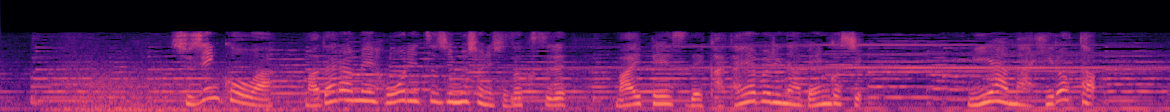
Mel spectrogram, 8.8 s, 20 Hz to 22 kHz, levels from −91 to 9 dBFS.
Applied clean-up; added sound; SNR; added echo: none; none; none; none.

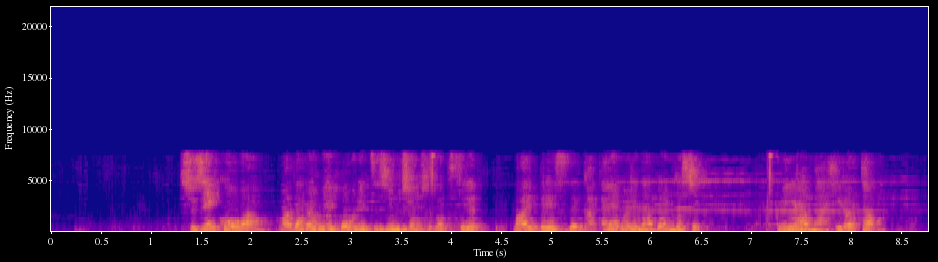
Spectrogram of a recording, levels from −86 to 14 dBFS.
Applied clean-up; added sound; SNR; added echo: neural separator model SepFormer DNS4.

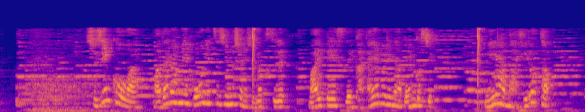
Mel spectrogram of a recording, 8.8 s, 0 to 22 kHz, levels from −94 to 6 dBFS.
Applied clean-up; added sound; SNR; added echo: classical method WPE with log-MMSE.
